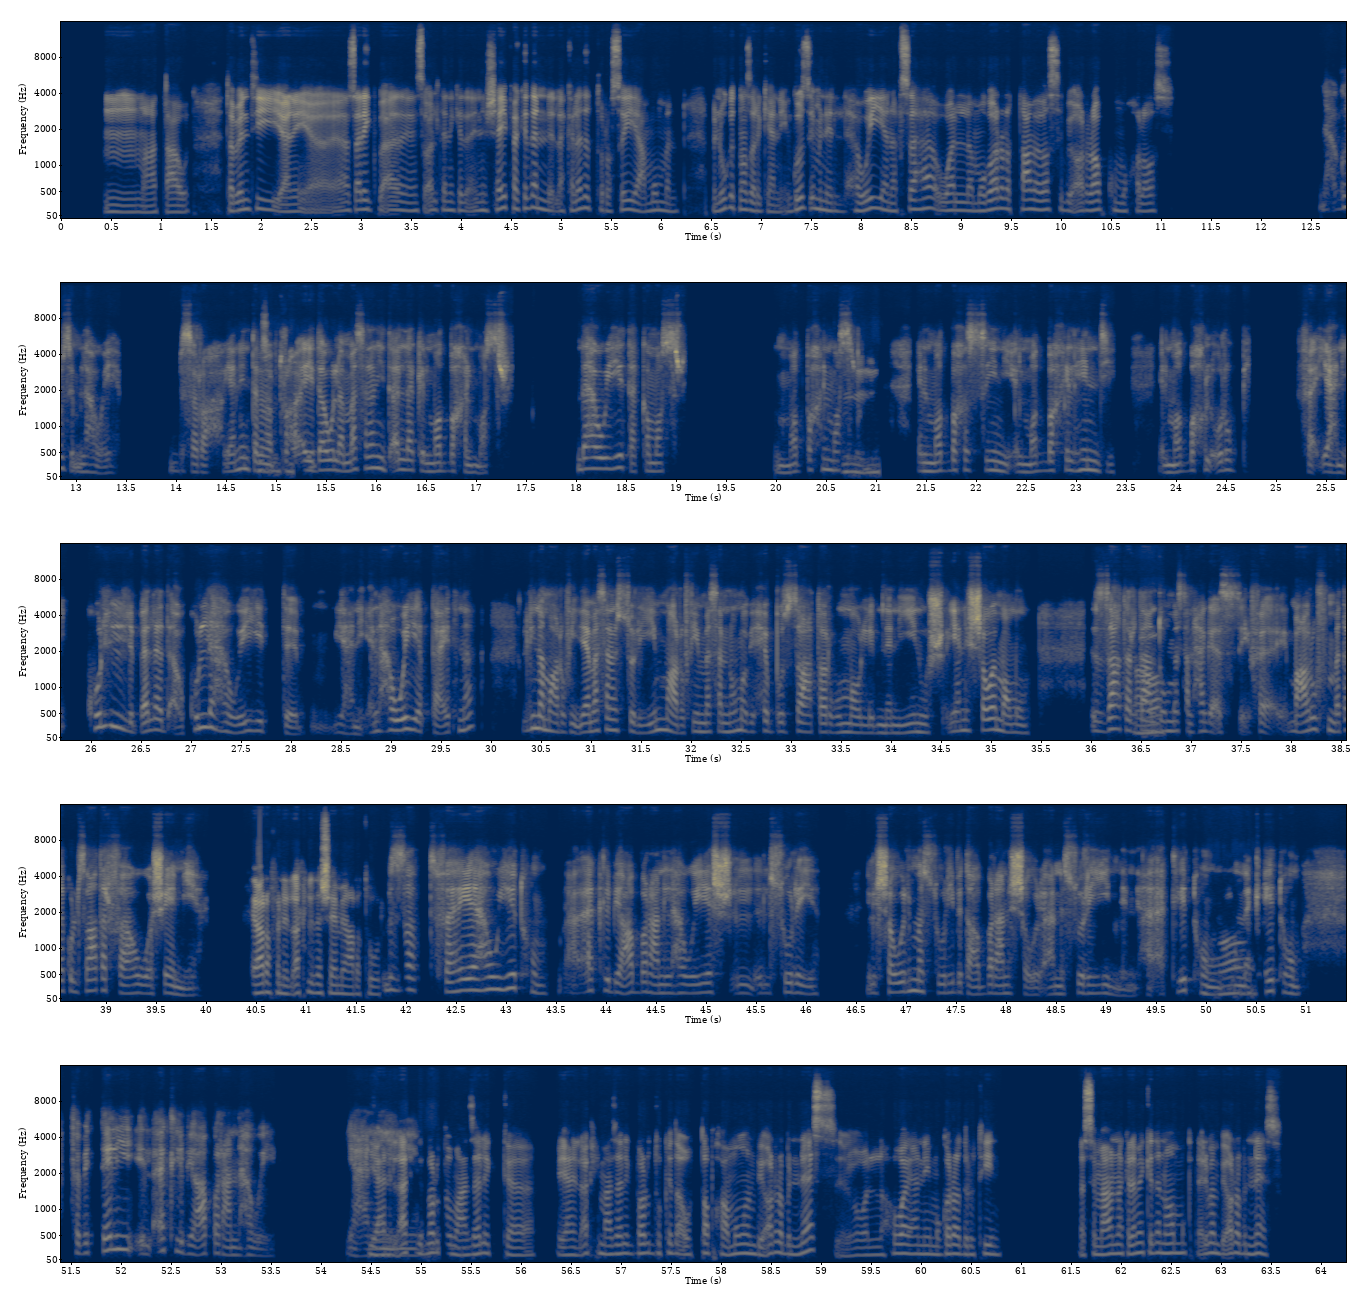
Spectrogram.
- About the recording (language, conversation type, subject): Arabic, podcast, إزاي بتورّثوا العادات والأكلات في بيتكم؟
- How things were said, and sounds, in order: tapping; in English: "روتين؟"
